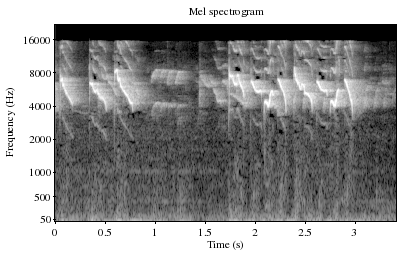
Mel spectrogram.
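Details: White-eye bird, said to be a female, singing to prompt other white-eyes to answer: a few sharp descending chirps, a thin drawn whistle, then a lively string of quick high warbled notes.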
